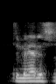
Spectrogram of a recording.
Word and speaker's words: DeMatteis: Did am I saying that right? DeMatteis is one pronunciation. – Uh, it is.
